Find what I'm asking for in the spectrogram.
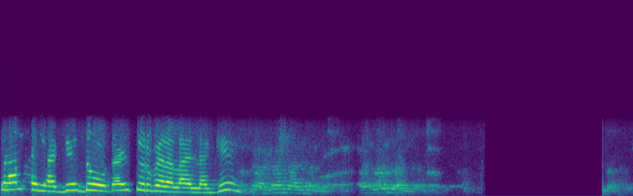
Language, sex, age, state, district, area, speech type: Dogri, female, 30-45, Jammu and Kashmir, Samba, rural, conversation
